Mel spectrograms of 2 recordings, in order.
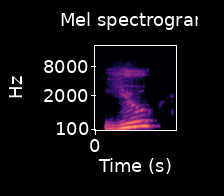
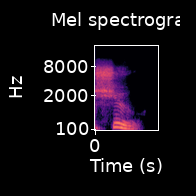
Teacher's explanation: U is the approximate shu is the fricative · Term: palatals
